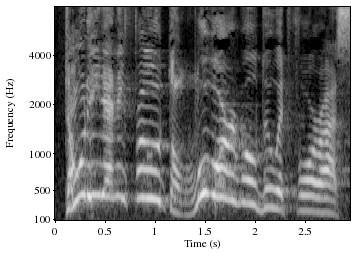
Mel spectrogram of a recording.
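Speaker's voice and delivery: high, loud barked order; Saul's stern command. Acted. Saul ordering his hungry soldiers, loud and high. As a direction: bark it like a harsh king. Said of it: "Saul was saying".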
